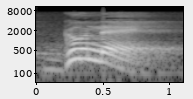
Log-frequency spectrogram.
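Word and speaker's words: Gune (γυνή): In verse 3, the Greek word for woman is gune.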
